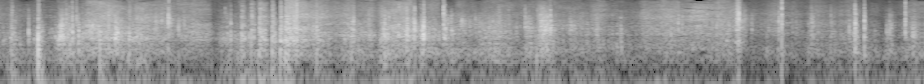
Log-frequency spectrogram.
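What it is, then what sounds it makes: Thin-paper book pages being flipped. An open Bible with thin paper pages is held in two hands while its pages are flipped and rubbed between the fingertips. This produces bright, crinkly rustling with sharp crackles and swishes, and almost no low end. The dense papery sound swells and fades over a few seconds.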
